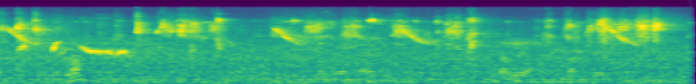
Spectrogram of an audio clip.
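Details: Rosy starlings, also called rosy pastors, in Delhi in spring during their migration north: a busy chatter of sharp, high, squeaky notes, many sliding downward, overlapping continuously above a steady low background rumble.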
